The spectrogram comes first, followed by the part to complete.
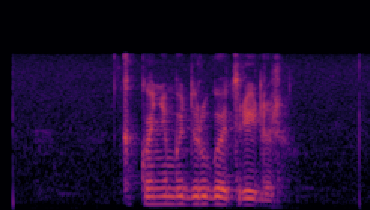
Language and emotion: Russian, neutral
